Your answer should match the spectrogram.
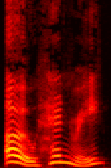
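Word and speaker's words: Oh Henry: It's said that Mary had been at the local dance with her boyfriend at the Oh, Henry Ballroom. I say it like that, Michelle, because it says, Oh, Henry. It's not like Oh, comma, Henry, like an Irish name. It's Oh, O-H, Henry Ballroom.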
